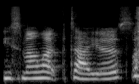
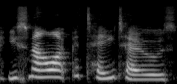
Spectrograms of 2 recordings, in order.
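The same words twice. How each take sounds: First: Said in the usual way. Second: Slow, carefully enunciated posh voice; posh accent. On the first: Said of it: "But she'd say it posh out". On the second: Acted. Mimicking her sister's insult, slow posh accent. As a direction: put on a posh accent, each word measured. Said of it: "she'd say it posh out".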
